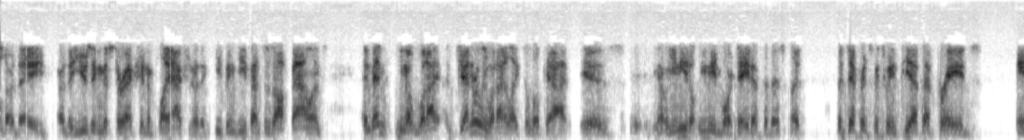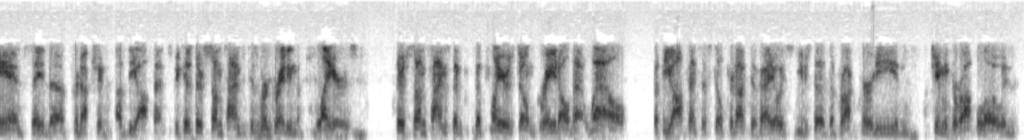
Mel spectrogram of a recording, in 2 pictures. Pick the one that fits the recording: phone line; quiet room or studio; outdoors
phone line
